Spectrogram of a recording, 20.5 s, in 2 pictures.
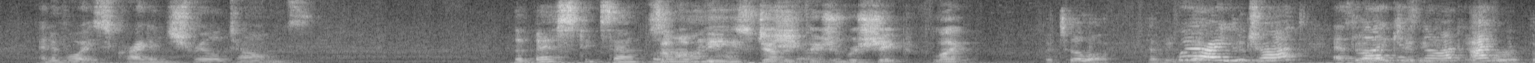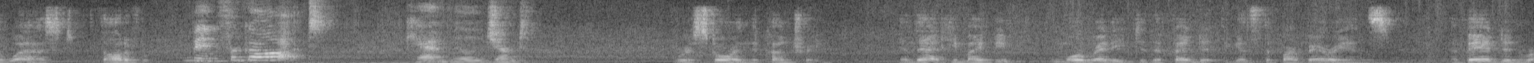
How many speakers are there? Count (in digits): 4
